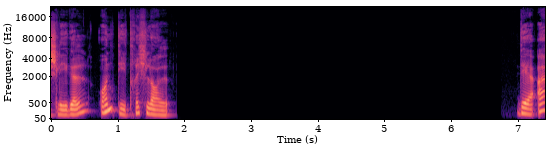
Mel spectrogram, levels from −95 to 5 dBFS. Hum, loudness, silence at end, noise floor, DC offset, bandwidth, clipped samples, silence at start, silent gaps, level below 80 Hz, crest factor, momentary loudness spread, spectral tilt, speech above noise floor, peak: none; -21 LUFS; 0 s; under -90 dBFS; under 0.1%; over 20 kHz; under 0.1%; 0 s; 1.94-6.76 s; -80 dBFS; 22 dB; 9 LU; -4.5 dB/octave; over 70 dB; -2 dBFS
